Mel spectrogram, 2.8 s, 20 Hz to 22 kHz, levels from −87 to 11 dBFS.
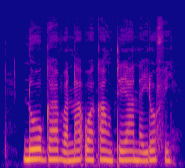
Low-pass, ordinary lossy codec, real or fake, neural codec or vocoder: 14.4 kHz; none; real; none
